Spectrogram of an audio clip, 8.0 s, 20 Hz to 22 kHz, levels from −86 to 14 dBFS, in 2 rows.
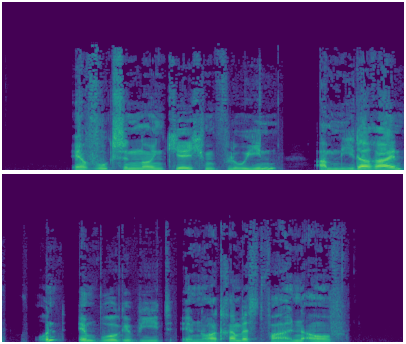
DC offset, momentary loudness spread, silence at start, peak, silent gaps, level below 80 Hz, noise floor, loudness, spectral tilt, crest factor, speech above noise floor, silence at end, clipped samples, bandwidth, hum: under 0.1%; 13 LU; 0.7 s; 0 dBFS; none; -54 dBFS; -80 dBFS; -19 LUFS; -4.5 dB/octave; 18 dB; 62 dB; 0.6 s; under 0.1%; 16.5 kHz; none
